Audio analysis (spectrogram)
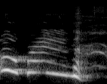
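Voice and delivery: mock, very high, shrill cheering yell. Retelling how Mom sounded at a state tournament: imitating Mom yelling.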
